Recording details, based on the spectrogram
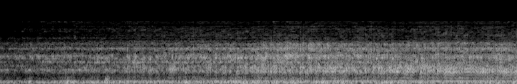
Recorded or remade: remade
